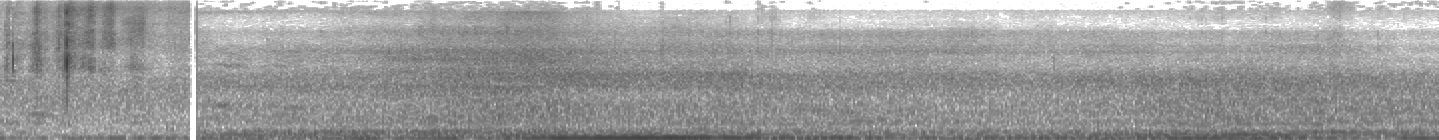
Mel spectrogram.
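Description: A motor vehicle's engine running nearby: a steady low hum that swells louder for a second or two around the middle, then settles. A few sharp clicks come in the first second, before the hum starts.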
